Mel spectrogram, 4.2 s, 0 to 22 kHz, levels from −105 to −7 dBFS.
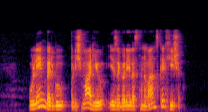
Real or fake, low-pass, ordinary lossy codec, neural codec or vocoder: real; 7.2 kHz; none; none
